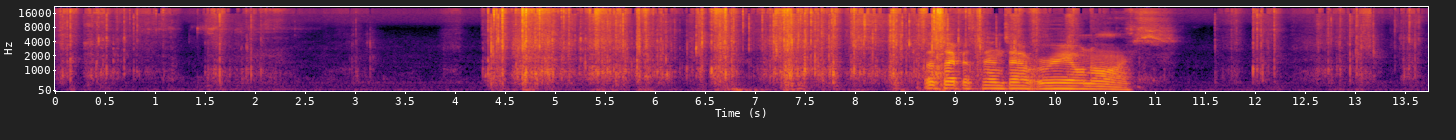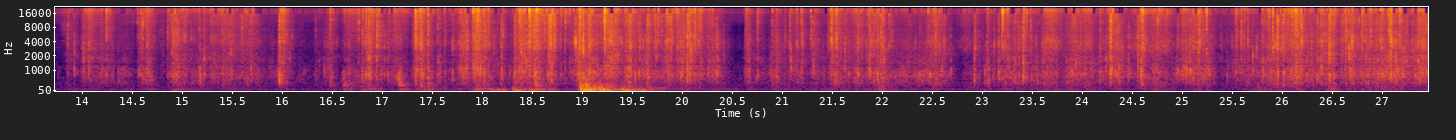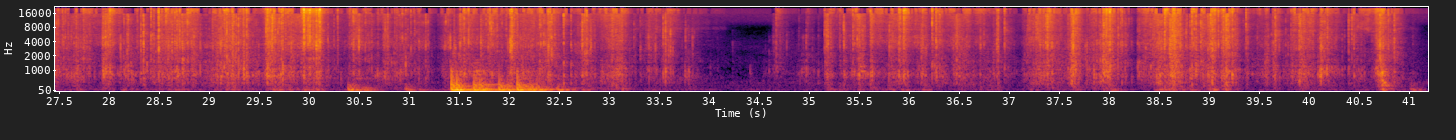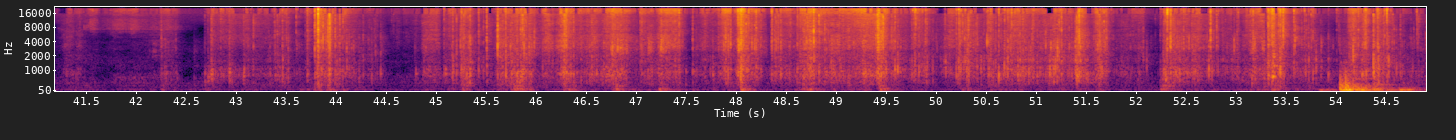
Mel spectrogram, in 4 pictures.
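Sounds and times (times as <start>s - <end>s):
crinkly wrapping rustling: 0.0s - 10.7s, 11.6s - 34.0s, 34.6s - 41.5s, 42.2s - 54.9s
dull thumps: 18.4s - 20.0s, 30.4s - 32.8s, 53.9s - 54.9s.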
